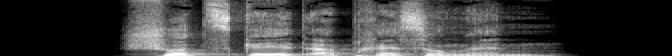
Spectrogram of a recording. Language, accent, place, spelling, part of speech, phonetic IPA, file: German, Germany, Berlin, Schutzgelderpressungen, noun, [ˈʃʊt͡sɡɛltʔɛʁˌpʁɛsʊŋən], De-Schutzgelderpressungen.ogg
- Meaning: plural of Schutzgelderpressung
